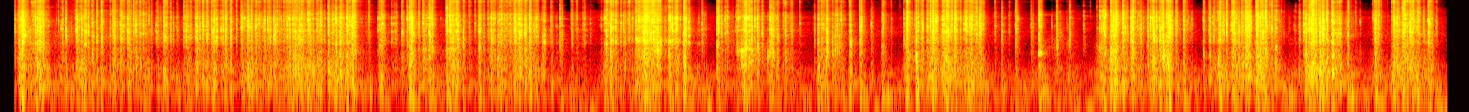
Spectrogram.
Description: the sound of lego pieces, assembly

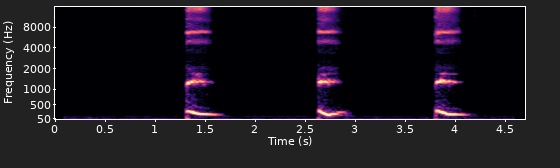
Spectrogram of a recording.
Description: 2d game sound of a

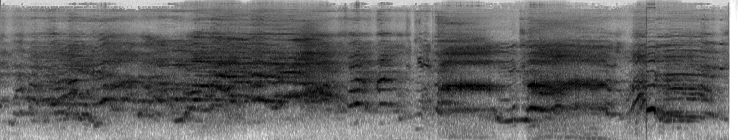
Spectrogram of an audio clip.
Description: childlike growls giggle

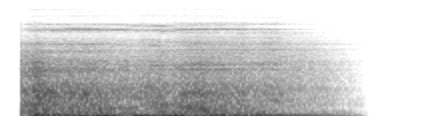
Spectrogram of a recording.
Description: a operating system starti

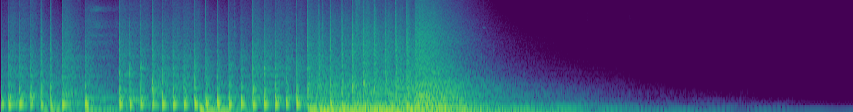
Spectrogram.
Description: fast paced cinematic drum, tribal

